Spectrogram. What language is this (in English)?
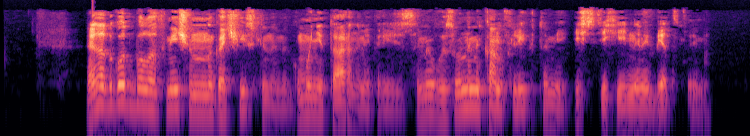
Russian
